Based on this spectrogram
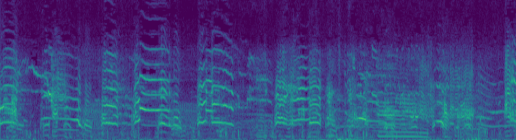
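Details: Hungry gulls competing for food: repeated loud, harmonic yelping calls, many dropping in pitch, overlapping from several birds, with a lower drawn-out note near four seconds.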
